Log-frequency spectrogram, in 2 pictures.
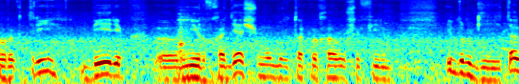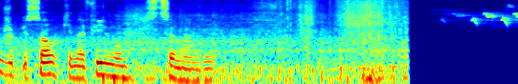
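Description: A young man speaks calmly, close to a microphone.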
